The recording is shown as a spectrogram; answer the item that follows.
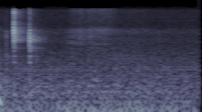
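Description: Two faint, quick clicks as a finger presses the buttons of a NextLight Pro Series grow-light controller, over a steady low background hum.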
